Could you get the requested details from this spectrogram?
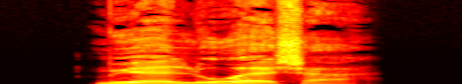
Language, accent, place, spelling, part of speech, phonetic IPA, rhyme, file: German, Germany, Berlin, myeloischer, adjective, [myeˈloːɪʃɐ], -oːɪʃɐ, De-myeloischer.ogg
- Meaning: inflection of myeloisch: 1. strong/mixed nominative masculine singular 2. strong genitive/dative feminine singular 3. strong genitive plural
